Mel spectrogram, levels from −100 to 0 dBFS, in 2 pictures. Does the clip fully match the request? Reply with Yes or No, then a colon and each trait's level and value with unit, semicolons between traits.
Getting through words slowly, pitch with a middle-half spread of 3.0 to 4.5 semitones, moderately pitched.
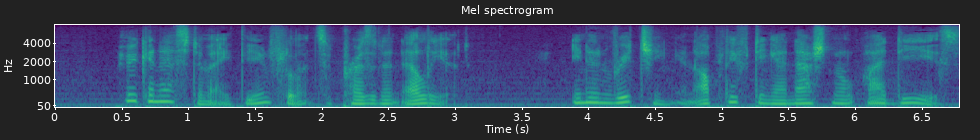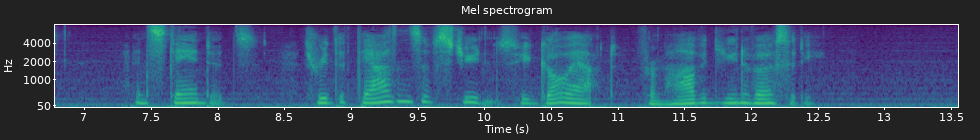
Yes: slow, 125 wpm; average, 4.0 semitones; medium, 150 Hz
